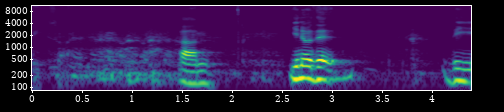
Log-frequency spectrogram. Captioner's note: audience laughing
